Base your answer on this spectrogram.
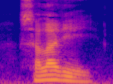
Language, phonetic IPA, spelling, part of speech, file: Belarusian, [saɫaˈvʲej], салавей, noun, Be-салавей.ogg
- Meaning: nightingale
